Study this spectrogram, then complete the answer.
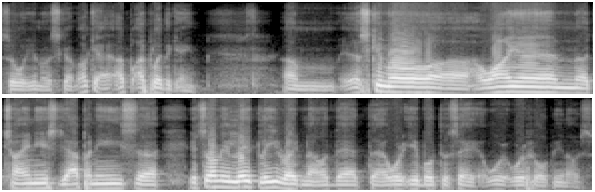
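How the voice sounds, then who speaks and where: At a moderate pace, a man with a medium pitch and a dark, mellow tone speaks with ordinary pitch variation and big swings in loudness. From Philippines. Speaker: actor. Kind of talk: panel discussion. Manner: halting.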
